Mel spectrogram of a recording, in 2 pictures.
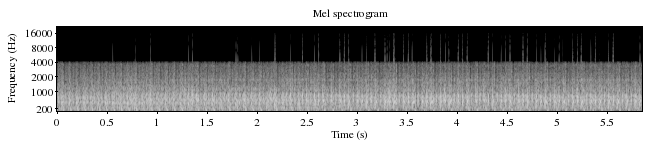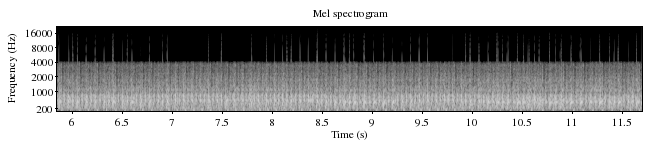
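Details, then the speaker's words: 3-year-old Briggs & Stratton lawnmower engine after sitting 6–8 months over winter, fresh oil and not low, slowed to almost stalling: sharp, rapid, regular knocking, masked when revved; owner suspects improper combustion or a worn loose part. "I'm going to slow the Rev down till it like almost stalls itself out so you can hear the knocking cuz when I rev it up you obviously can't really hear it that well cuz the the sound of the engine muffles it"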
